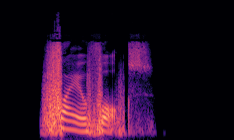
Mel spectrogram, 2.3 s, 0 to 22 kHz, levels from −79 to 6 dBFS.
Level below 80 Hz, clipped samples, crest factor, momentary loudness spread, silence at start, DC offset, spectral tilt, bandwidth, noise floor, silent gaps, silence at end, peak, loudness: -60 dBFS; under 0.1%; 18 dB; 17 LU; 0.4 s; under 0.1%; -4.5 dB/octave; 13.5 kHz; -88 dBFS; none; 0.85 s; 0 dBFS; -15 LUFS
